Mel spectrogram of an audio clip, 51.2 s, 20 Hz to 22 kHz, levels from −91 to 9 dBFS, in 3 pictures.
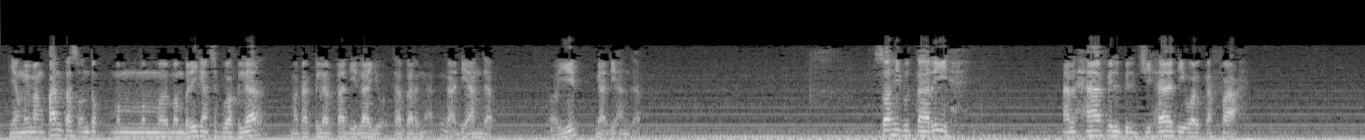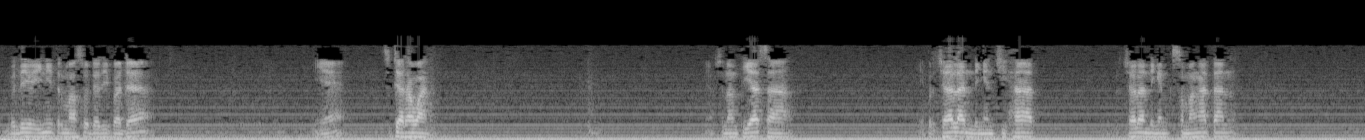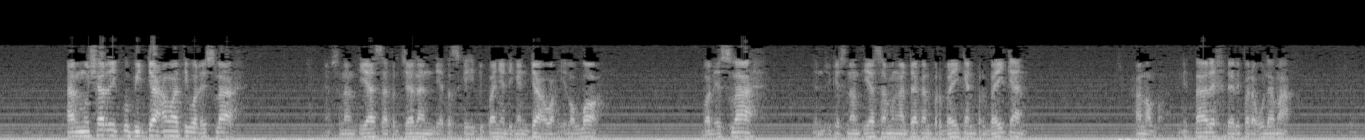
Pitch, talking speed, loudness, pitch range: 110 Hz, 75 wpm, -16 LUFS, 85-120 Hz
